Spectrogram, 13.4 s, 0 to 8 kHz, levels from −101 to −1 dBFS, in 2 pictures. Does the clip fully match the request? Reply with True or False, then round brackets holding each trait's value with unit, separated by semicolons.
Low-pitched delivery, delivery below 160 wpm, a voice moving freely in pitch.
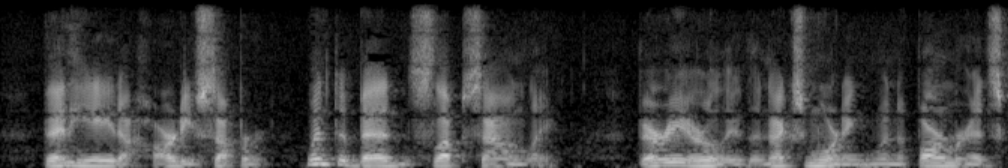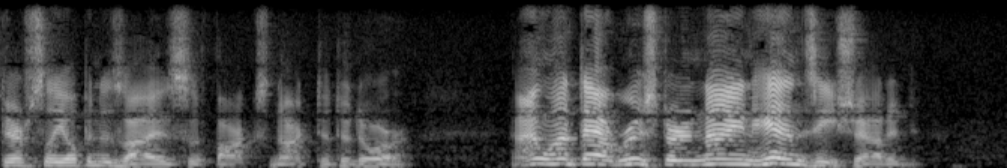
False (130 Hz; 185 wpm; 8.8 semitones)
